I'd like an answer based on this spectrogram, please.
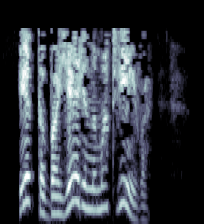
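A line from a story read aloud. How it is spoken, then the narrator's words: Calm, unsure outburst. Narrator (Russian): выкрикнулась совсем спокойно, без колебания, но и без уверенности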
